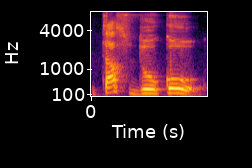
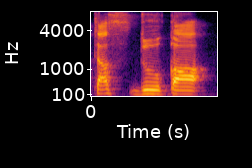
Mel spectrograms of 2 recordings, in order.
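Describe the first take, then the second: First: The word ends with a u vowel. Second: The word ends with an a vowel. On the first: The verb is in the indicative mood. The speaker calls it right. "you're going to put it in the state of رفع" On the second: The verb is in the subjunctive mood. The speaker calls it wrong.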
